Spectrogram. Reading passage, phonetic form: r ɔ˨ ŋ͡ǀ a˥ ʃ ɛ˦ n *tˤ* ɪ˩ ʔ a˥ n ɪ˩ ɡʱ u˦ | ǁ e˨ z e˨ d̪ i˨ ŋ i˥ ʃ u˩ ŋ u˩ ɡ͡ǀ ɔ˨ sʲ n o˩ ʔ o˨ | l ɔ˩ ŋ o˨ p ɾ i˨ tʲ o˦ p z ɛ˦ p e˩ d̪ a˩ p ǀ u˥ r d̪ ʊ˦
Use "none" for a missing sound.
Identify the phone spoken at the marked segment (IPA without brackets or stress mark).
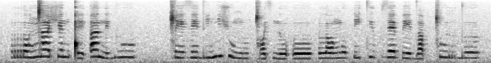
ǃ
